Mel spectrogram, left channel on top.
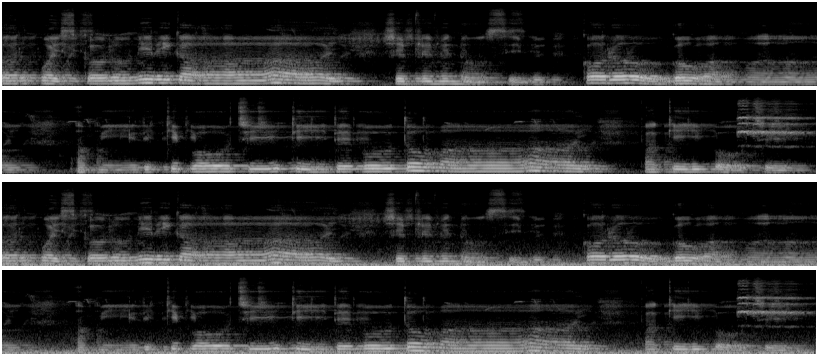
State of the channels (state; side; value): noise; right; rumble, 5 dB below the sound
